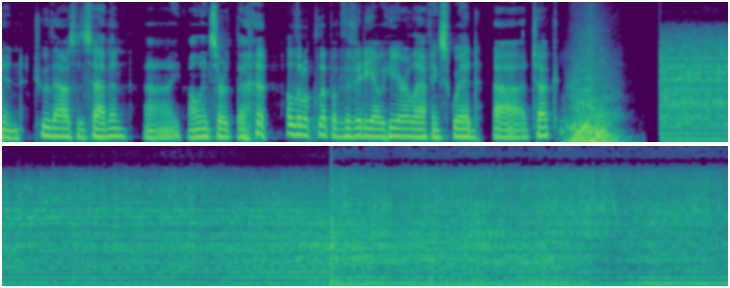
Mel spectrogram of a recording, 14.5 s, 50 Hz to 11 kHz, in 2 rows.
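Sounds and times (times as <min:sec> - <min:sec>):
speech: 0:00.0 - 0:06.2
helicopter engine and rotors landing: 0:06.6 - 0:14.5.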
